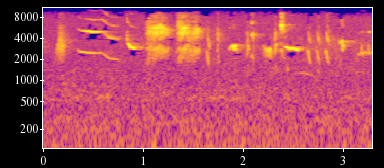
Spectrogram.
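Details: Common linnet singing a fast, varied twitter of chirps, trills and slurred whistled notes, high-pitched and continuous, over a steady low hiss.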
